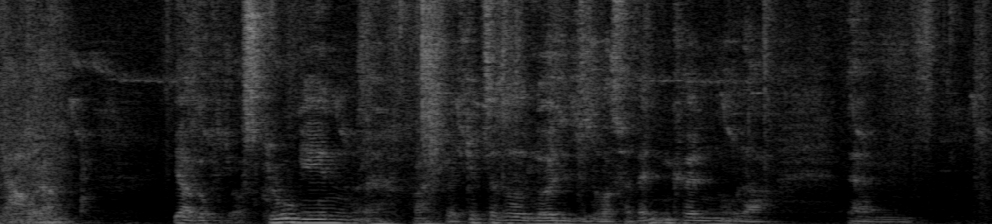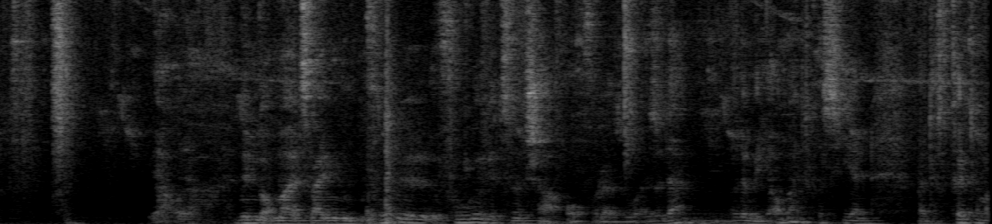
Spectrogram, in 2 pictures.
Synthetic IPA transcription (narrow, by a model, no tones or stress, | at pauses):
ja̰ːʔo̰ːdɐ̰ | jaːvɪɐklɪça̰ʊfskl̥oːɡeːənʔɛːfafɪlaɪçt̚dɡ̥iːptsdaːzoːlɔʏtədiːzoːvasfɛɐvɛndn̩kʰœnənʔoːdɐʔɛːm | ja̰ːʔo̰ːdɐ̰nɪmda̰ʊxmaːlt͡sv̥aɪminuːtn̩foːɡl̩foːɡl̩ɡɪtsməʃa̰ːfa̰ʊfʔoːdɐzoːʔalzodaːvɪɐdəmɪçʔa̰ʊmaːlɪntəʁɛsiːʁən | vaɪldaskʰœntəm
